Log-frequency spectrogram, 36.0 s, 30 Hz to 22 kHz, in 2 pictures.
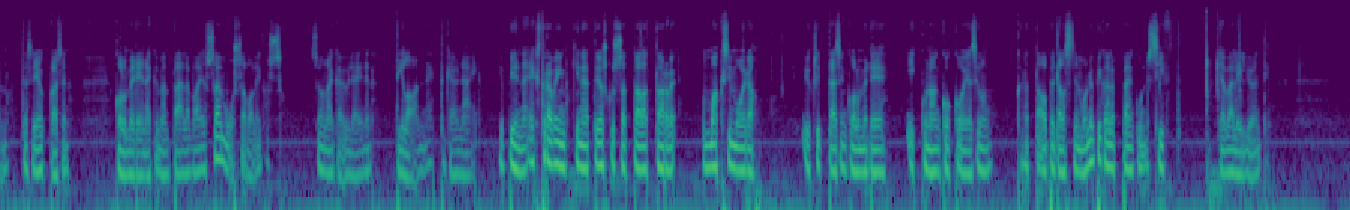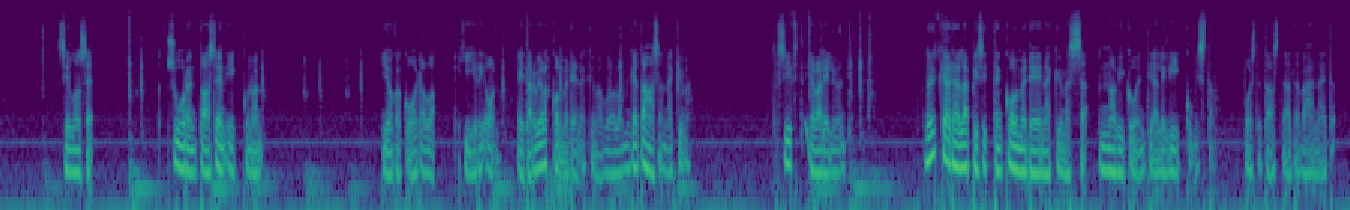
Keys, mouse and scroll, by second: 8.7 middle click, 9.3-10.0 scroll up 1, 10.0 middle click, 16.1 space.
